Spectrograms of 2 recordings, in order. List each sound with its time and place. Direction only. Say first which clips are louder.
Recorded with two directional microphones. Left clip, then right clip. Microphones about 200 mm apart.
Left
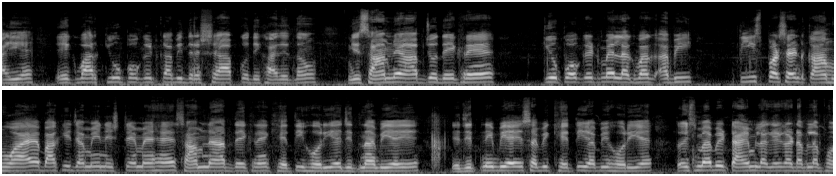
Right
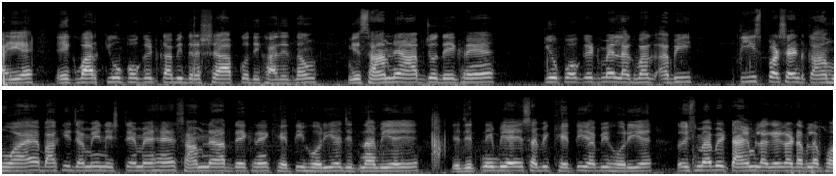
0.0 s speech: right 3 dB; 15° right (ahead or behind); by 1.5 s centre (ahead or behind)
1.6 s speech: left 1 dB; 15° left (ahead or behind); by 4.9 s 60° left (ahead or behind)
5.4 s a man's voice: left 3 dB; 35° left (ahead or behind); by 16.5 s 90° left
